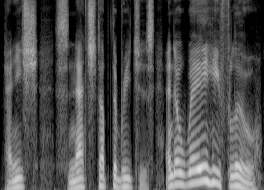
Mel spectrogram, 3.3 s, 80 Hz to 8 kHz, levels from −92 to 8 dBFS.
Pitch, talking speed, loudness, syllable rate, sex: 140 Hz, 165 wpm, -17 LUFS, 4.9 syllables/s, male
